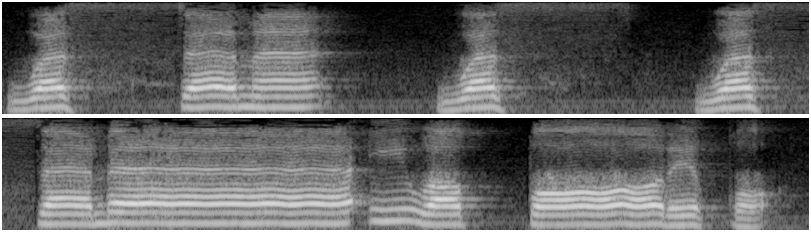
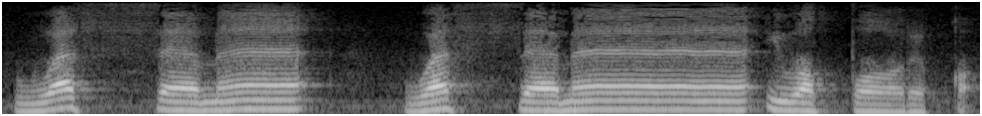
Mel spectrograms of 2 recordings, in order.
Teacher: بدل مخرج، تبديل مخرج يبقى غير من سين لثاء، ولما خرج لسانه مع السين وقلبها الى ثاء خلاص ما بقاش في صفير · Shown in: second take · ما بقاش فيه صفير، فعطل الصفير وبدل المخرج فتحولت السين الى ثاء.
